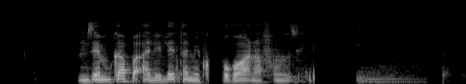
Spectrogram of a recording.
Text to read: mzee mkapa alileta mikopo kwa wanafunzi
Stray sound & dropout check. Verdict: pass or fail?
fail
